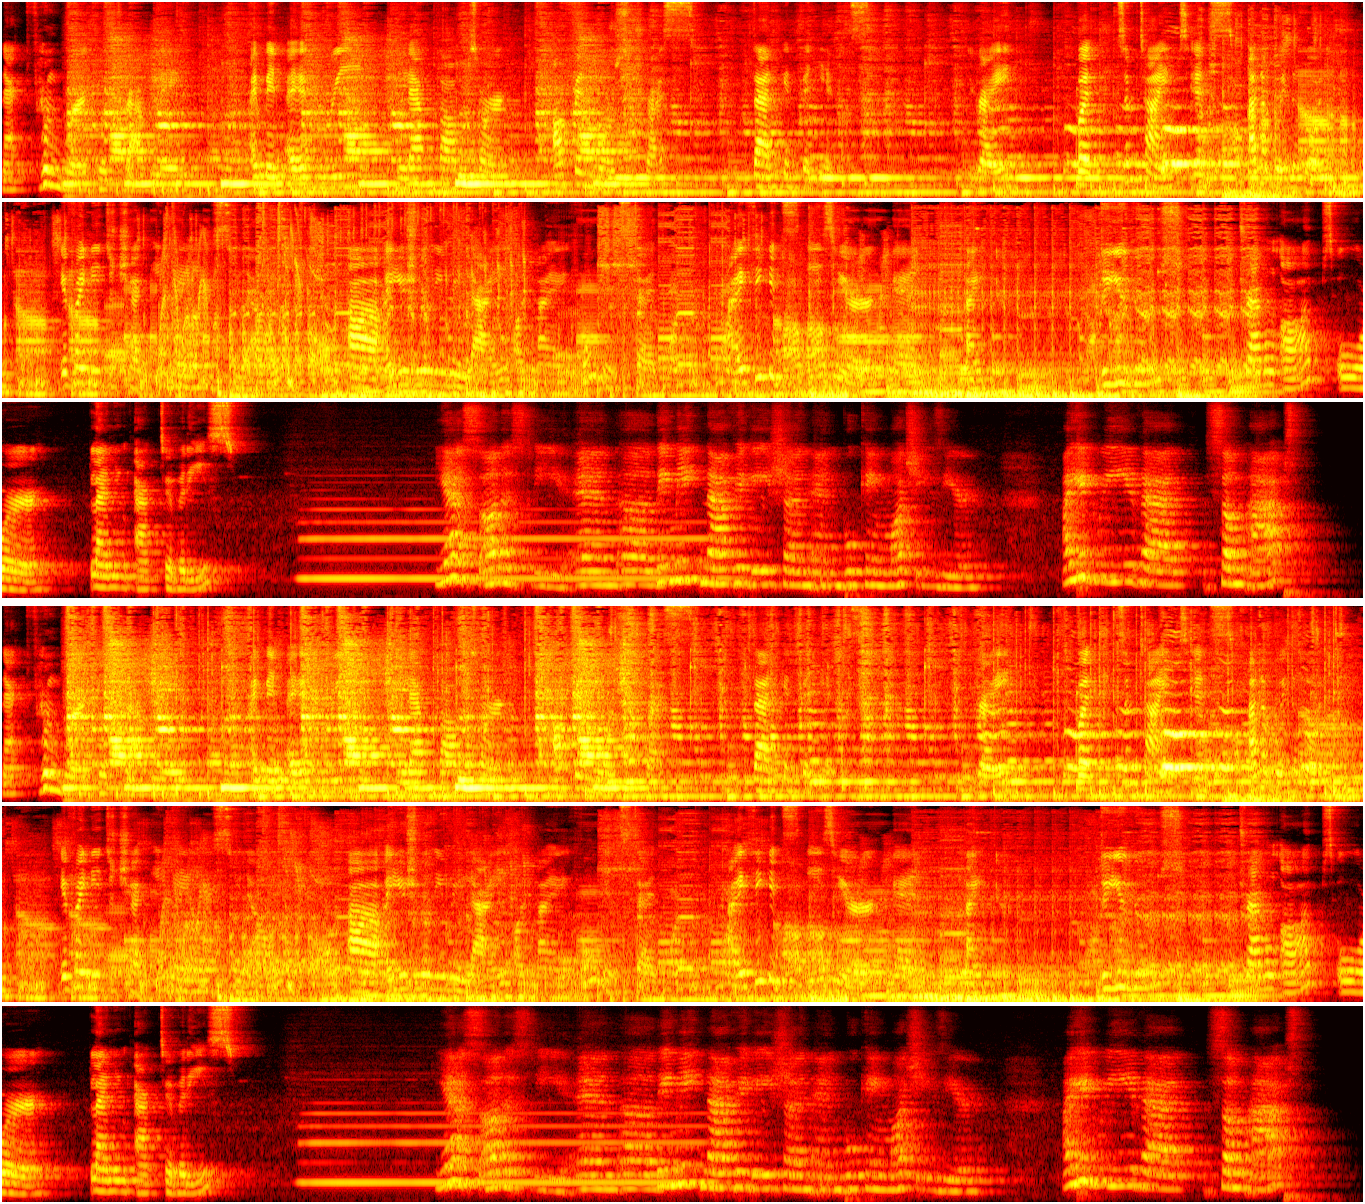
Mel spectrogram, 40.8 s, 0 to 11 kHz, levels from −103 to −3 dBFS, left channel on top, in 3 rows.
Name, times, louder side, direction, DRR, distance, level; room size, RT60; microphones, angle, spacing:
voice 1, 0.0-3.6 3.9-5.1 5.5-6.7 7.5-8.3 9.7-10.1 10.7-13.4 14.2-16.5 17.0-20.2 20.9-23.7 24.5-25.4 26.0-27.6 28.1-29.5, left 1 dB, 10° left, 8 dB, 0.7 m, -27 dB
sound 1, 0.6-13.7, right 3 dB, 80° right, 0.9 m, -22 dB
sound 2, 12.0-26.2, left 1 dB, 50° left, 1.2 m, -26 dB
sound 3, 30.1-34.4, equal, 10° right, 2.3 m, -38 dB
voice 2, 31.5-36.9 37.8-39.0 39.3-40.1, left 2 dB, 85° left, -4 dB, 2.2 m, -33 dB
9.2 x 8.4 x 6.6 m, 0.98 s
head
